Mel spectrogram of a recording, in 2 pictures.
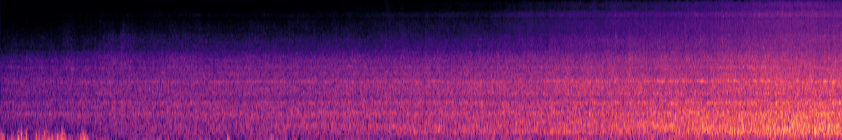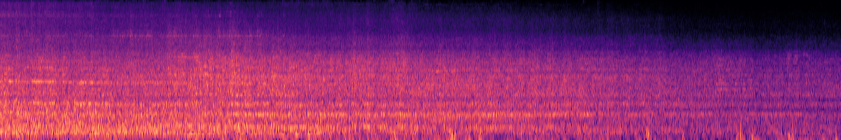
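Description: A train of BMT BU gate cars, wooden elevated subway cars, approaching, passing at speed and receding. It swells to its loudest about halfway through as the cars go by, with a steady traction-motor whine over the wheel and rail noise, then fades.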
